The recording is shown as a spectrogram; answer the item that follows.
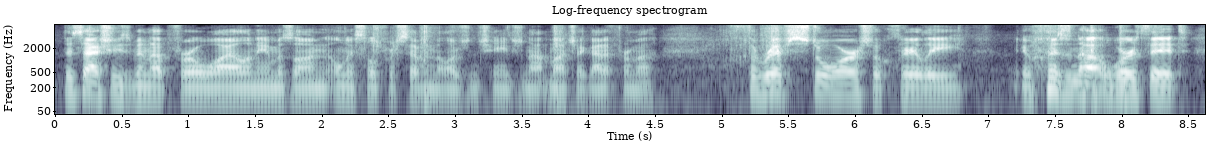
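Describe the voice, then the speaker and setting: A man's voice: fairly low pitch, fairly quick, darkish tone. A man chatting casually in a vlog about his own work, offhand and thinking aloud as he goes. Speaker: online reseller and bookstore owner, vlog host. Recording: clear background noise.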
